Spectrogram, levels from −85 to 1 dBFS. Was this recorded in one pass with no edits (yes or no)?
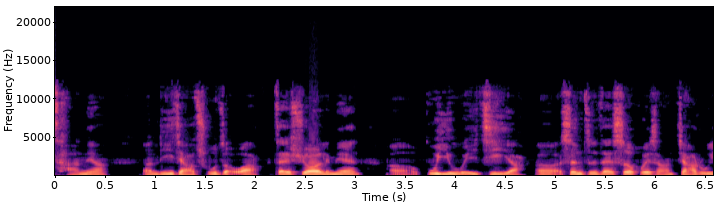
no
